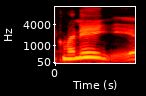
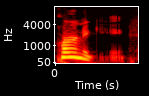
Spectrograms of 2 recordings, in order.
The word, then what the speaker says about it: Carnegie: All the Love You museums that we have, and explaining them and going through them and explaining to people how you say Carnegie and it's not Carnegie, and all these.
